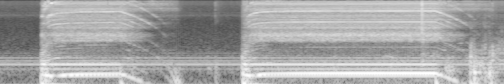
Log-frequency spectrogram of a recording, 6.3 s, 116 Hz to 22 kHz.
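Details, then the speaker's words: Fuel pump from a Mazda MX5/Eunos Roadster off the road 13 years, removed and bench-tested on the ground: two clean bursts of steady motor whine; pump works, so car-to-pump wiring is suspected faulty. "nice so my fuel pump is fine which unfortunately means the wiring from the car to the fuel pump isn't"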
